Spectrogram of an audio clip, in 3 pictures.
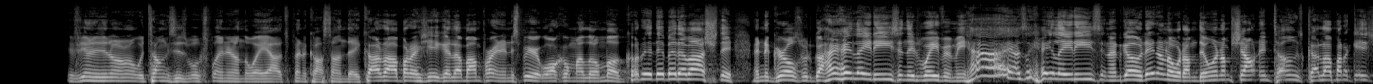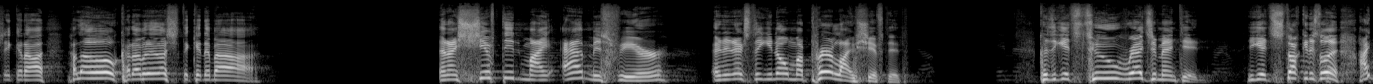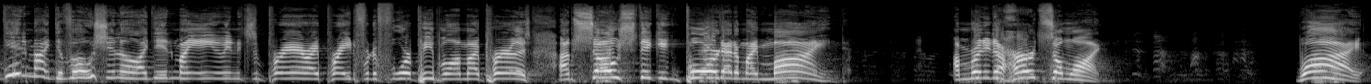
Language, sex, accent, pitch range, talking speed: English, male, American, 180-260 Hz, 175 wpm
